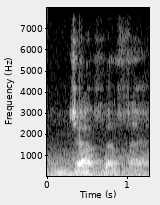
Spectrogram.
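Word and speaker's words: Japheth: children of uh yahweh we have the corrupted latin european and so we pronounce it jaffeth and uh that's ukraine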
